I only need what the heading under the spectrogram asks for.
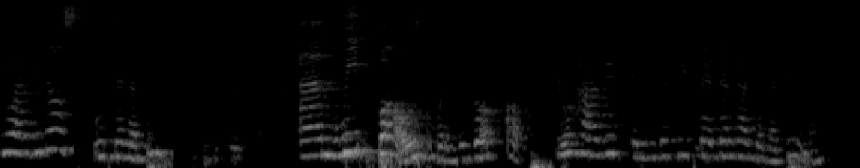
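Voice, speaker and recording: Her tone dark and mellow, a woman speaks at a fairly high pitch with vocal fry. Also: lively intonation, fairly slow pace. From Latin America. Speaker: conference speaker on women in industry. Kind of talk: conference presentation with slides. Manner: animated.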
